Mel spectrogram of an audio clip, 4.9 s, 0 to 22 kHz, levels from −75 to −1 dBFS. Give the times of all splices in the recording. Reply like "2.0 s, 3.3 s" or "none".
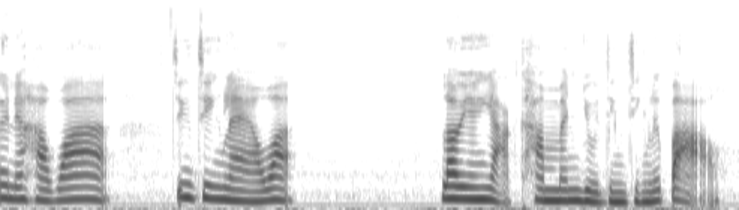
1.1 s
